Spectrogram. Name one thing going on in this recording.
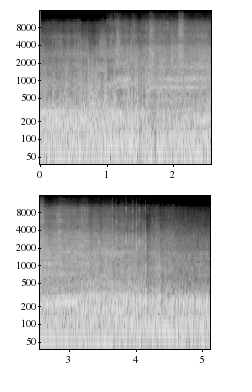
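A motorcycle scrapes and slides across the road.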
